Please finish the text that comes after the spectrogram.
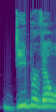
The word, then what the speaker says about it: D'Iberville: And so he's a very late bloomer when he gets to D'Iberville High. That's spelled little d apostrophe I-B-E-R Ville. So I think D'Iberville is correct.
